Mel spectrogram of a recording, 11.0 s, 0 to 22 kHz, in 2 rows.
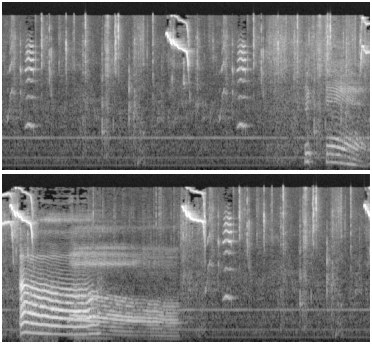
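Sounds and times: monkeys squeaking: 0.0s - 0.7s, 2.4s - 3.9s, 5.4s - 6.1s, 8.2s - 9.2s
monkey warbling trill: 2.5s - 2.8s, 5.3s - 9.1s
plastic bag rustling: 3.9s - 5.4s.

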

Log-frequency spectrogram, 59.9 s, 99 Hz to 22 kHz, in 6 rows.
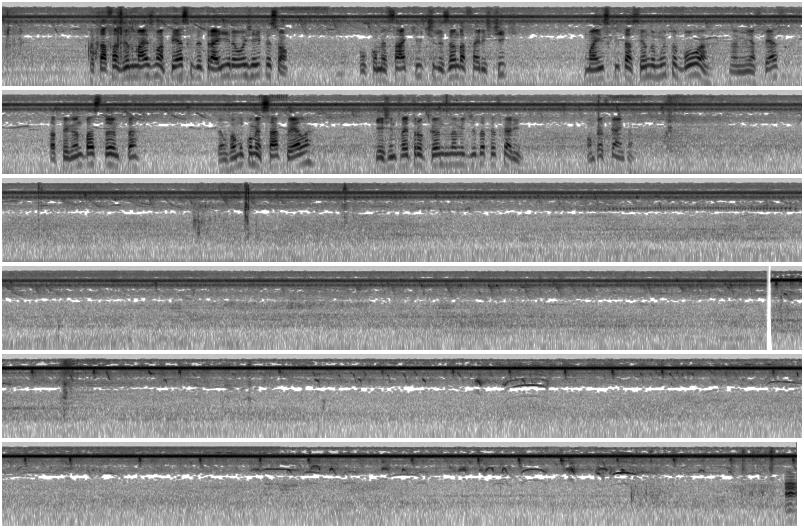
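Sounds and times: birds chirping: 0.0s - 26.2s, 34.4s - 59.9s
insect chorus: 0.0s - 59.9s.

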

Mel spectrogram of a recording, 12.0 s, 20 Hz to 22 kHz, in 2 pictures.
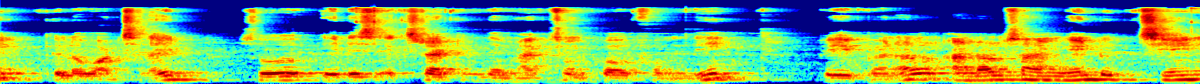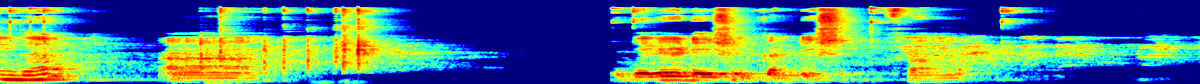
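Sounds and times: person speaking: 0.0s - 8.2s, 9.1s - 12.0s
keyboard keys tapping: 7.0s - 8.0s.

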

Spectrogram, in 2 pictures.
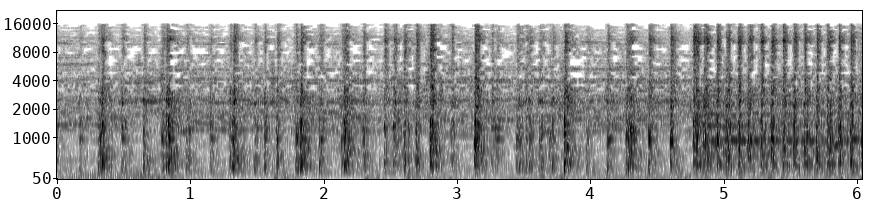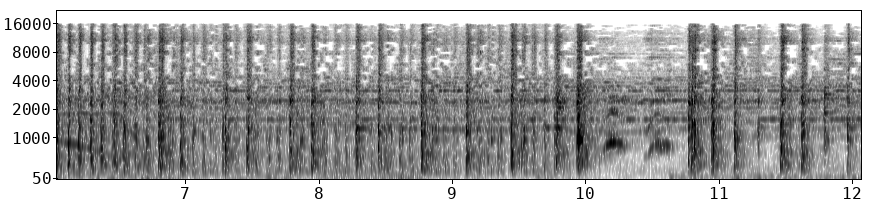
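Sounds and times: marching drums rolling: 0.0s - 10.1s.

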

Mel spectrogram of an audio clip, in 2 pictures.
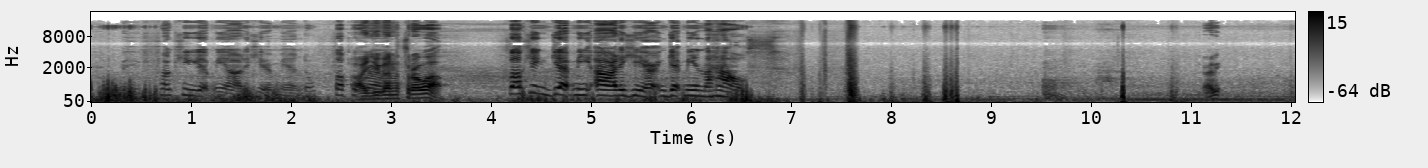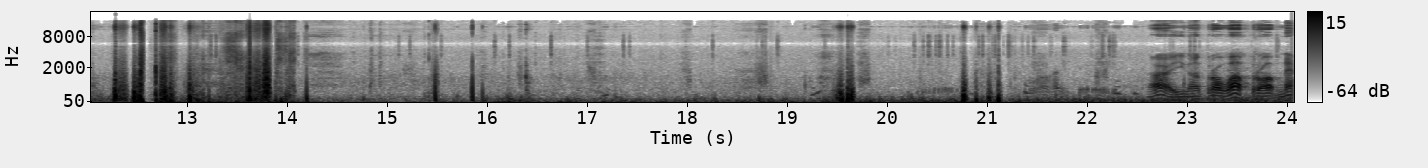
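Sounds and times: steady low rumble: 0.0s - 24.0s
rustling: 12.0s - 22.6s.

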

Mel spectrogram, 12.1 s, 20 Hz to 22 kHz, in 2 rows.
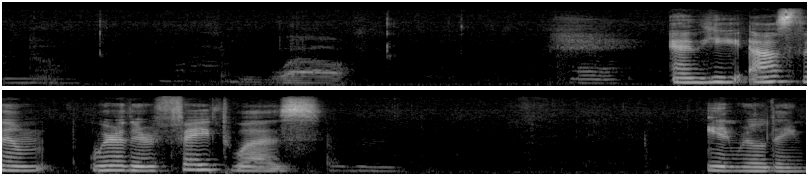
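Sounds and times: soft murmur of a voice: 0.0s - 2.7s, 8.2s - 9.2s.

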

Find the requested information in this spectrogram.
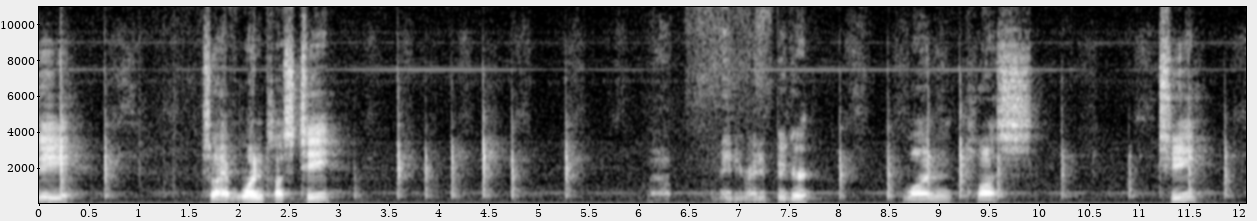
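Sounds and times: chalk tapping on blackboard: 0.1s - 1.1s, 3.0s - 5.9s, 6.5s - 12.0s.

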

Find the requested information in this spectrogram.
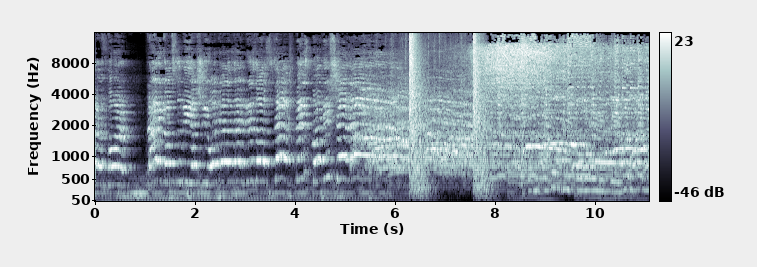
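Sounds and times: background music: 0.0s - 11.0s
confetti cannon bang and hiss: 6.3s - 6.9s, 7.5s - 8.6s.

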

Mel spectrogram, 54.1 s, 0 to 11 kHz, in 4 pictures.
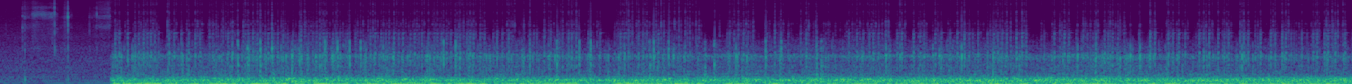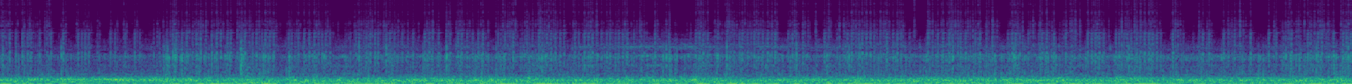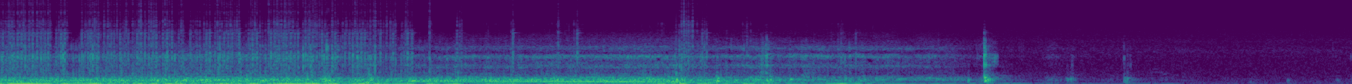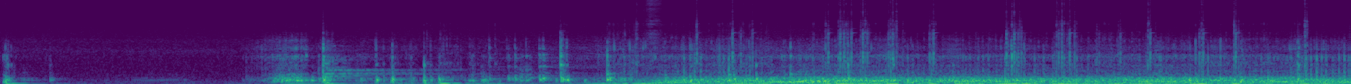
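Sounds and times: bicycle tyres rolling on gravel: 1.0s - 36.9s, 45.1s - 54.0s
wind rushing over microphone: 1.1s - 36.9s, 43.2s - 54.0s.

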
